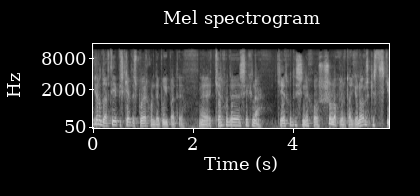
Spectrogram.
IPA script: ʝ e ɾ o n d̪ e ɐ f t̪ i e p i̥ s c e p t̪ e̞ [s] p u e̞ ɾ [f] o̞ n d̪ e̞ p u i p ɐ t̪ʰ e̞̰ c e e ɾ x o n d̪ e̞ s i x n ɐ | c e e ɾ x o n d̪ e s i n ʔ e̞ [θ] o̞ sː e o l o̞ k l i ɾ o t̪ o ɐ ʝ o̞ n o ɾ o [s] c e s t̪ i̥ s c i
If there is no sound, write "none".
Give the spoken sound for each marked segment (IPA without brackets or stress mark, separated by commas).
s, x, x, s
